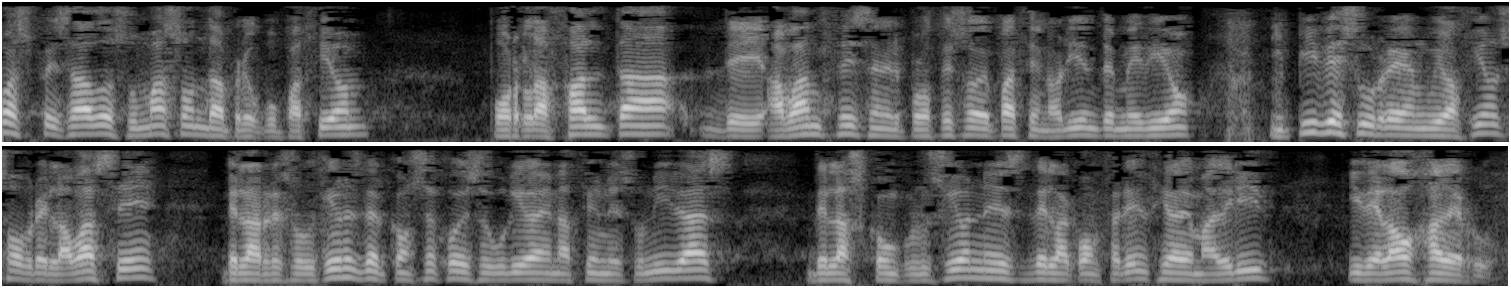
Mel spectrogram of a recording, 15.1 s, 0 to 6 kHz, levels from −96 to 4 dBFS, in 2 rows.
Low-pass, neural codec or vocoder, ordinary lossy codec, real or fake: 5.4 kHz; codec, 16 kHz, 4 kbps, X-Codec, HuBERT features, trained on LibriSpeech; MP3, 24 kbps; fake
